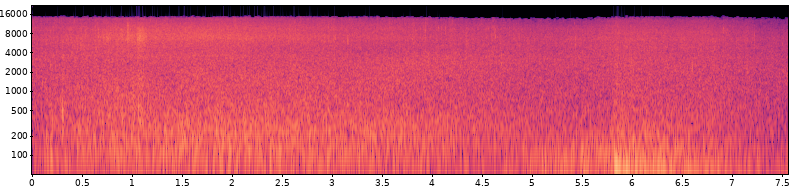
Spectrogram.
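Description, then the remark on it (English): A steady, roaring wash of surf fills the scene, with waves breaking continuously on a beach at Big Sur and one slightly stronger surge near the end. No voices are heard. “I wrote it in the sand, and now the waves have washed over it, irretrievable.”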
